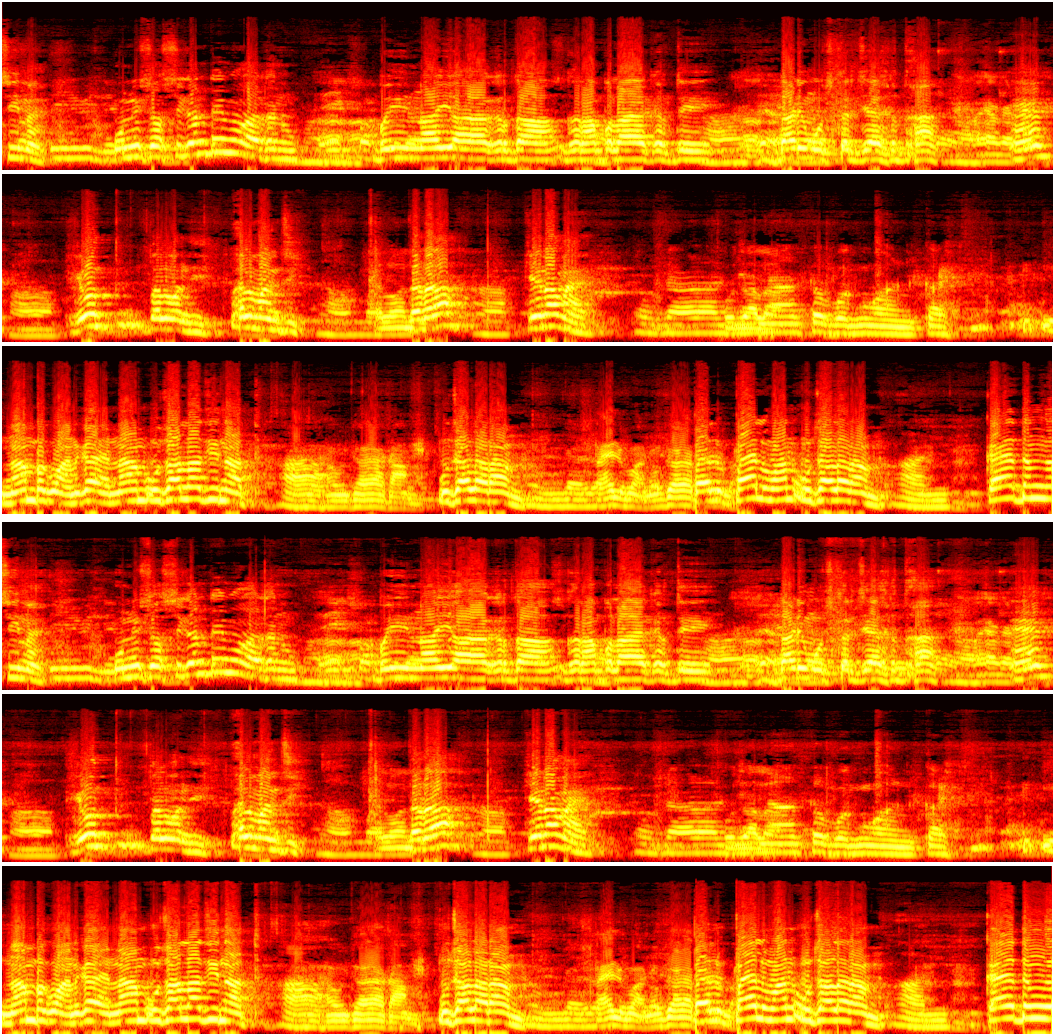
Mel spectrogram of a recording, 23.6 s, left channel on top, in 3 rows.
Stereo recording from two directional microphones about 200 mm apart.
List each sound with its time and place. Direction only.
0.0 s a man's voice: 15° right (ahead or behind)
7.3 s a man's voice: 5° right (ahead or behind)
13.7 s speech: centre (ahead or behind)
15.8 s a man's voice: 35° right (ahead or behind)
17.8 s a man's voice: 5° right (ahead or behind)
18.2 s a man's voice: 55° right (ahead or behind)
20.2 s a man's voice: 45° right (ahead or behind)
